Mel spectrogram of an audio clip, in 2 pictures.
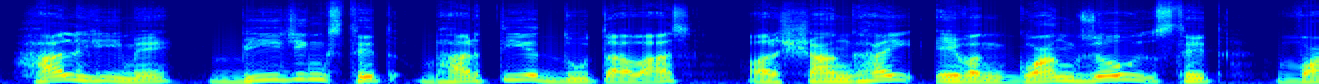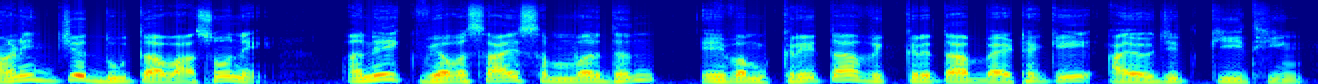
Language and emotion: Hindi, neutral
